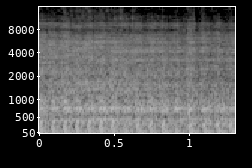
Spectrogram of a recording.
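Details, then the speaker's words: 1974 Honda C50 single-cylinder, just started after 5 months sitting, cold: steady, even idle with a light tappety patter; runs sweet, normal healthy idle. "Great, isn't she? Honestly, that's after 5 months. She's a lovely old thing."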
